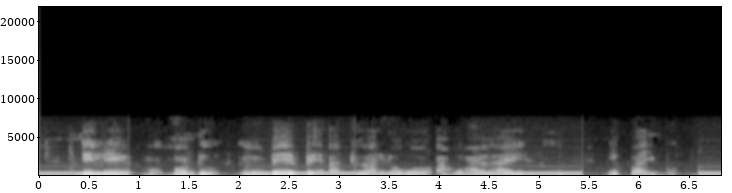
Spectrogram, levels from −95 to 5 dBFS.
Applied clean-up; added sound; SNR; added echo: none; Telephone; 8 dB; none.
